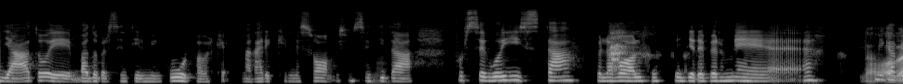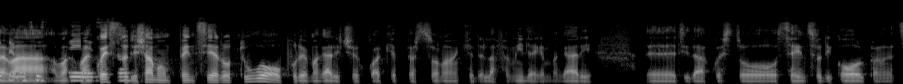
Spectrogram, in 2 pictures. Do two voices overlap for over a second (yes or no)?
yes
